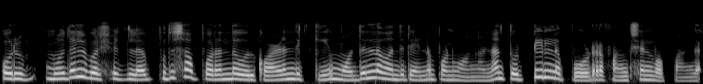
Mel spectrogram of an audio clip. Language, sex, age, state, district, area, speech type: Tamil, female, 18-30, Tamil Nadu, Karur, rural, spontaneous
